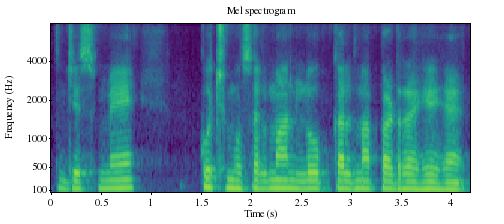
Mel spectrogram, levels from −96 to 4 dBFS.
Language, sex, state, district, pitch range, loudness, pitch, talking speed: Hindi, male, Karnataka, Bangalore, 130-140 Hz, -17 LUFS, 135 Hz, 115 wpm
